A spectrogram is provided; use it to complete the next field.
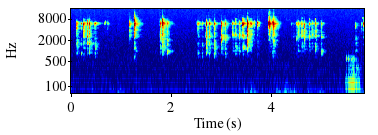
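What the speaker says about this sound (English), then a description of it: "let's just type in hello world." Bursts of typing on a computer keyboard, quick clicky keystrokes in uneven clusters with short pauses, fairly faint and alone, ending with a low thump.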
